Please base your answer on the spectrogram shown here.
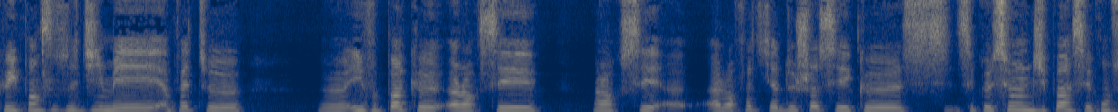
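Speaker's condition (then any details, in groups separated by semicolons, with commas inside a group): Cluttering and stuttering; stuttering since about age 12-13, cluttering identified later during therapy; rapid cluttered speech, extra, cut or forgotten words, often asked to repeat, hard to understand; repeated sounds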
